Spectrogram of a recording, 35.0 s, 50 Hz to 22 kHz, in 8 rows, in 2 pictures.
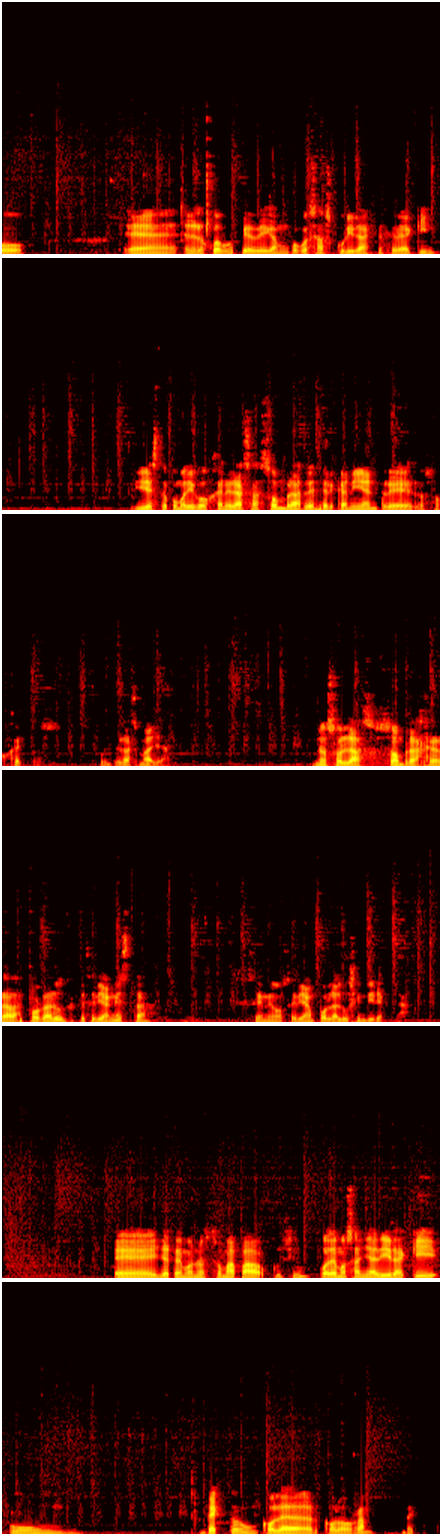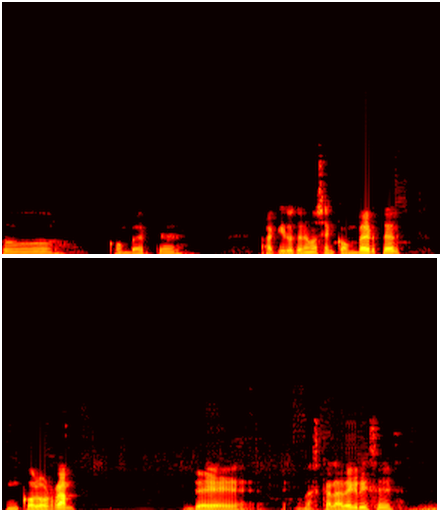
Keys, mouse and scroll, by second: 1.0 click, 4.1-4.6 scroll down 2, 4.9-5.3 scroll up 1, 5.7 scroll up 2, 7.3-8.0 scroll down 2, 19.2-19.9 scroll down 3, 32.7-33.3 scroll up 2.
